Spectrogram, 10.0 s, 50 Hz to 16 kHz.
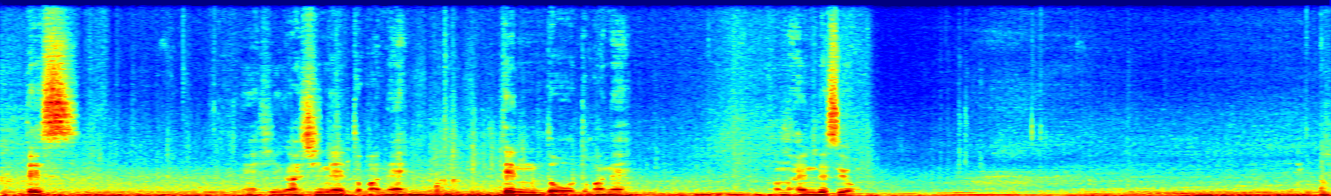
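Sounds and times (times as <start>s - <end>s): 
continuous road noise: 0.0s - 9.9s
speech: 0.2s - 0.7s, 1.9s - 4.9s, 5.8s - 6.6s
scooter-like small motor vehicle engine droning: 6.8s - 9.9s.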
